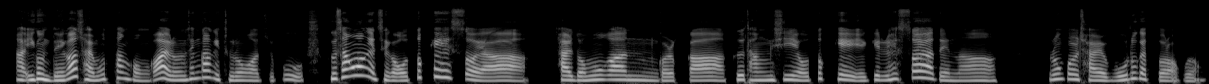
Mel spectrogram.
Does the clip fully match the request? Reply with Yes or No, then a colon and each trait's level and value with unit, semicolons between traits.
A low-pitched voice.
No: high, 200 Hz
